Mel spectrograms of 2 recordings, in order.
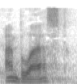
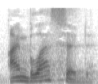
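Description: First: Blessed is said with its ordinary modern pronunciation. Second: Blessed is said with an old-fashioned pronunciation.

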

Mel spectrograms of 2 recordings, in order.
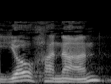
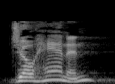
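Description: First: The name is said in its Hebrew pronunciation. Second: The name is said in its English pronunciation.

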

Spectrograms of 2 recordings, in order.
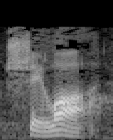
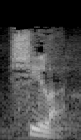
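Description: First: It is not said like the name Sheila. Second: It is said like the girl's name Sheila. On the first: The speaker calls it right. "or as we should pronounce it" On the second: The speaker calls it wrong. "because no boy wants it pronounced Shelah"

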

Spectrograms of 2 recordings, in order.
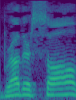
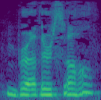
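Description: First: The voice is steady and confident. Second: The voice wavers and sounds nervous.

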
